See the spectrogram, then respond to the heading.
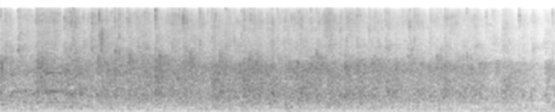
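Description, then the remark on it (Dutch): Steady, sustained applause from an audience, a dense wash of many hands clapping at an even level for several seconds before tapering slightly at the end. “Geef hem een applaus, want hij vindt het niet leuk.”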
